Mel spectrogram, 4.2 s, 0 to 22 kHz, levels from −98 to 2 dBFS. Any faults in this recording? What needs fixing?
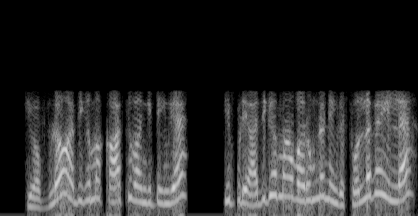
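The speech carries RealAudio 14.4 codec damage from start to finish. Nothing above about 3.8 kHz survives, and the usable band sits roughly between 150 Hz and 3.4 kHz, like a phone line. The damage is heavy. The speech turns muffled and gargly. That thin, smeared sound fits a codec squeezing audio into about 8 kbit/s, discarding high frequencies and fine detail to fit. To prevent it, record or export at a modern codec and bitrate, and re-source this clip from an uncompressed original if one exists.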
